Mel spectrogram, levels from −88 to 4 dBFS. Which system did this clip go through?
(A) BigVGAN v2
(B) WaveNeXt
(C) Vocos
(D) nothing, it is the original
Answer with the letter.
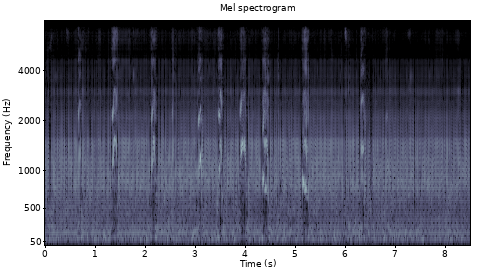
A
